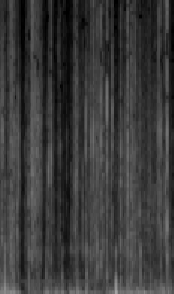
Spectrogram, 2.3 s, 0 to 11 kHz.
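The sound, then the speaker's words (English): Crinkly plastic wrapper of an unopened 1990 Major Indoor Soccer League trading card pack being torn open and crumpled, a steady burst of dense rustling and crackling with one sharp snap partway through, no voices. “1990 Major Indoor Soccer League unopened trading cards.”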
